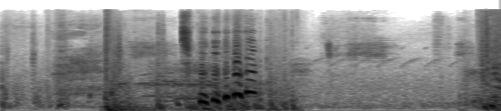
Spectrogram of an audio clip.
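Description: A heavy blunt weapon thuds against a body.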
